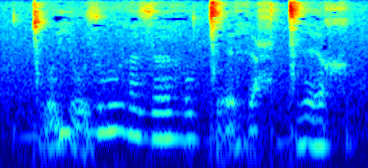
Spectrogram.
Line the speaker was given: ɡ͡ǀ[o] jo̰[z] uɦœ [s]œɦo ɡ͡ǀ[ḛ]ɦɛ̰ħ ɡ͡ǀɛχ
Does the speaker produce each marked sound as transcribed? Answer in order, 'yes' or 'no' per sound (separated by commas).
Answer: no, yes, no, no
